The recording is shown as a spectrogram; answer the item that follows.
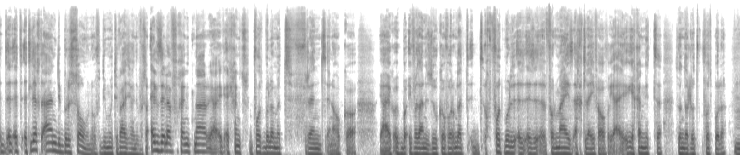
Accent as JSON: {"language": "Dutch", "country": "Yemen", "second_language": "Dutch", "lives_now": "Netherlands", "said": "Ik kom uit Jemen."}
